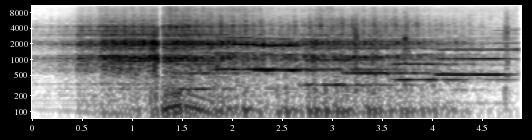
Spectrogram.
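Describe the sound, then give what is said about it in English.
A motorbike engine drones as the bike rides toward two men in rocky desert terrain in the evening, with steady tonal harmonics that shift in pitch and a single sharp click partway through. “A motorbike rides towards them.”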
